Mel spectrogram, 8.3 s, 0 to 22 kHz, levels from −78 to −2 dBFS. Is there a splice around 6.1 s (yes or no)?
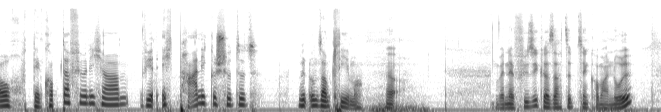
yes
